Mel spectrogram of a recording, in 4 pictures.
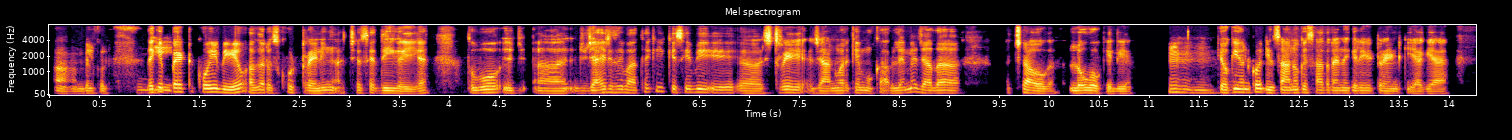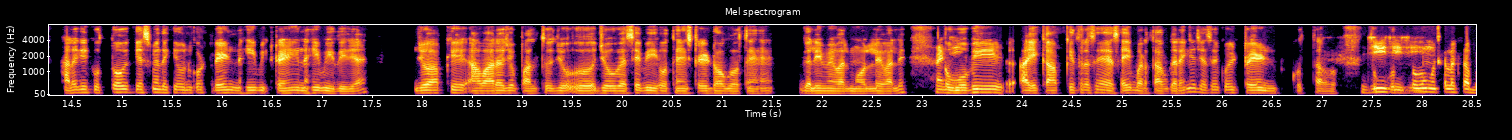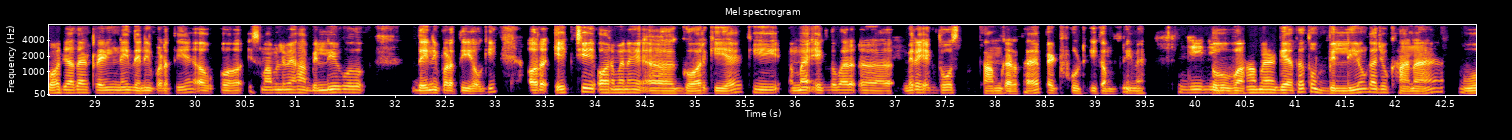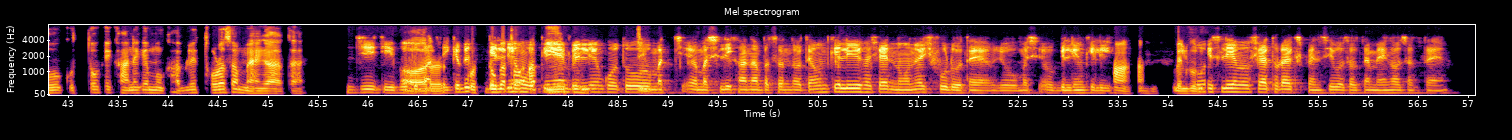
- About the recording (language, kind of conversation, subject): Hindi, unstructured, आपको कुत्ते पसंद हैं या बिल्लियाँ?
- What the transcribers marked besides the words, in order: in English: "पेट"; in English: "ट्रेनिंग"; in English: "स्ट्रे"; tapping; other background noise; in English: "ट्रैन्ड"; in English: "केस"; in English: "ट्रैन्ड"; in English: "ट्रेनिंग"; in English: "स्ट्रे डॉग"; in English: "ट्रैन्ड"; in English: "ट्रेनिंग"; in English: "पेट फ़ूड"; in English: "नॉन-वेज फूड"; in English: "एक्सपेंसिव"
